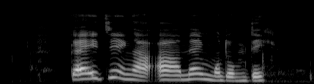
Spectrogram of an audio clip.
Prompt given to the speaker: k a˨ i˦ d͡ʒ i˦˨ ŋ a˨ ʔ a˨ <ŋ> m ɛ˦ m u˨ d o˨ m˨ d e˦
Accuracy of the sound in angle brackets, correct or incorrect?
incorrect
